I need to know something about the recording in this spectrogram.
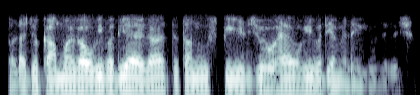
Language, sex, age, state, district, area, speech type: Punjabi, male, 30-45, Punjab, Faridkot, urban, conversation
